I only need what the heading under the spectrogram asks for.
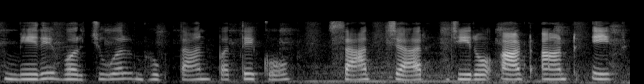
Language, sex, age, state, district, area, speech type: Hindi, female, 30-45, Uttar Pradesh, Sonbhadra, rural, read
